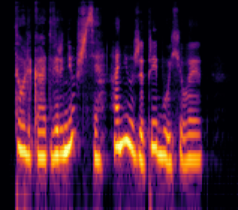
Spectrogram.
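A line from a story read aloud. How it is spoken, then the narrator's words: Laughing. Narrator (Russian): рассмеялась она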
